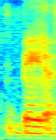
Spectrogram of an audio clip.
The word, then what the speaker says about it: betta: have recently gotten into betta fish or betta fish you can pronounce it both ways and i just wanted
